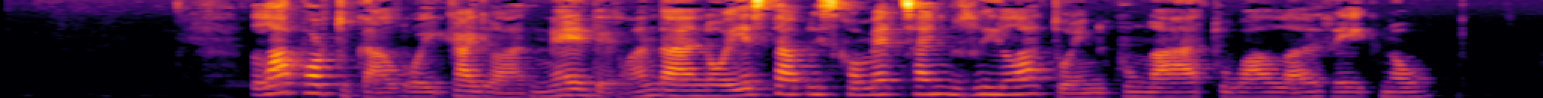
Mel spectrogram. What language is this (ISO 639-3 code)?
epo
